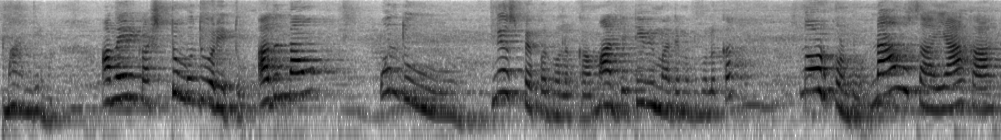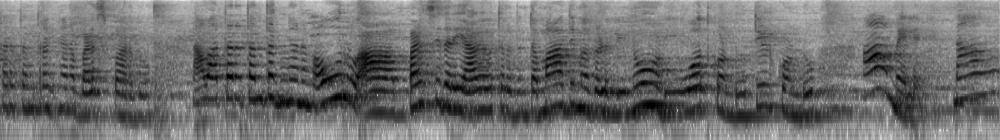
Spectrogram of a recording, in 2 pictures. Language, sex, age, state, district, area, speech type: Kannada, female, 30-45, Karnataka, Chikkamagaluru, rural, spontaneous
